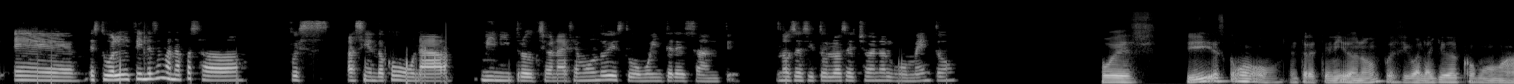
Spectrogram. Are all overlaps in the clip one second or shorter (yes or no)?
yes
